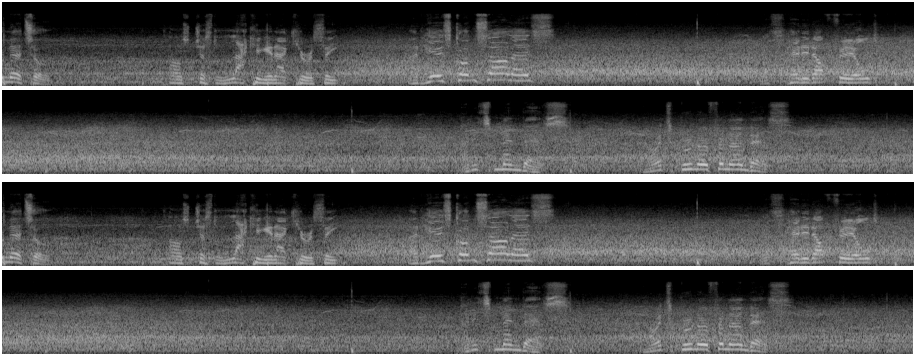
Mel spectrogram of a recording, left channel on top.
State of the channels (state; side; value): normal; both; correlation 0.61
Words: Pass just lacking in accuracy. And here's Gonzalez. That's headed upfield. And it's Mendes. Now it's Bruno Fernandes.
